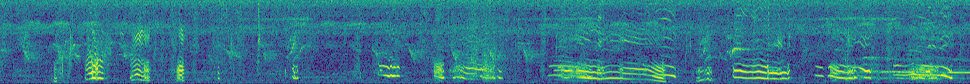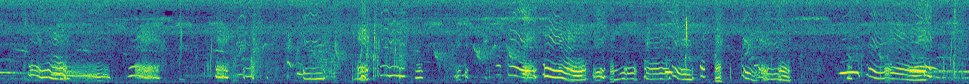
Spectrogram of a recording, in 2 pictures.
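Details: Several puppies whine and yip almost continuously, overlapping thin wavering squeals and short high yelps that grow busier after the first few seconds, with steady low room noise underneath.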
